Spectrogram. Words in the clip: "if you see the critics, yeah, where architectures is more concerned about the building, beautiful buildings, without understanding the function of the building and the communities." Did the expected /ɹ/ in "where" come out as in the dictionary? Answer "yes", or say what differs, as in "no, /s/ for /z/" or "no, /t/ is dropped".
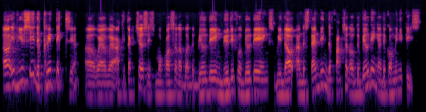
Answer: no, /w/ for /ɹ/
